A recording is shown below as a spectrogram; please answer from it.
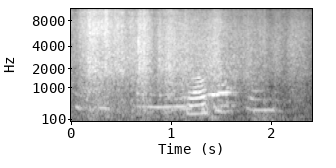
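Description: Plastic shopping bags and food packaging rustling and crinkling as groceries are unpacked, easing off near the end.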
